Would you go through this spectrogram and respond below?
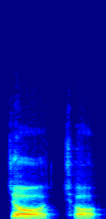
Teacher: দাঁতের একটু উপরে টাচ করছে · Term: তালব্য ব্যঞ্জন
